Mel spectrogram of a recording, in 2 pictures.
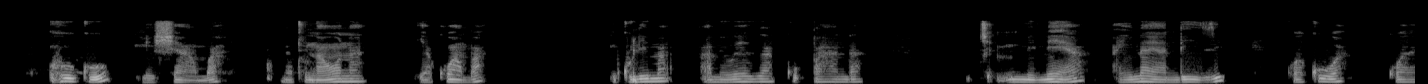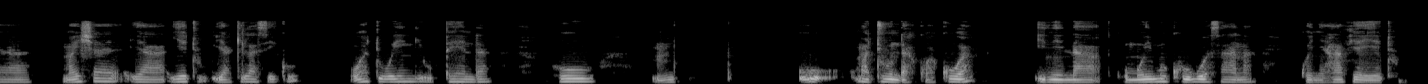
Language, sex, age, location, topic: Swahili, male, 18-24, Nakuru, agriculture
